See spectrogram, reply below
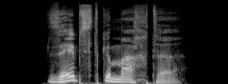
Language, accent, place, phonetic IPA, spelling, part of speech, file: German, Germany, Berlin, [ˈzɛlpstɡəˌmaxtə], selbstgemachte, adjective, De-selbstgemachte.ogg
- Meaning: inflection of selbstgemacht: 1. strong/mixed nominative/accusative feminine singular 2. strong nominative/accusative plural 3. weak nominative all-gender singular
